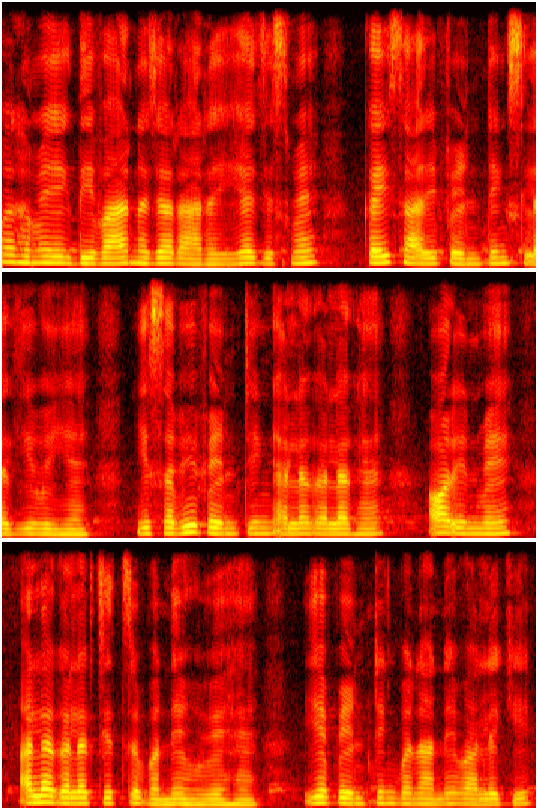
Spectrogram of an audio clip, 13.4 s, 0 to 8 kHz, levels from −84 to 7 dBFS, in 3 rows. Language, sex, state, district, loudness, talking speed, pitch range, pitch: Hindi, female, Maharashtra, Pune, -20 LUFS, 160 wpm, 155-175 Hz, 165 Hz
